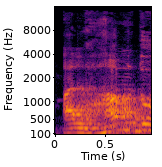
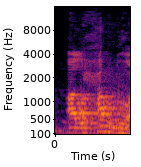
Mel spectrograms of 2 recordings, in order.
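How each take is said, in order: First: الحمد said with a clipped final d, no vowel at the end; الحمد cut short, ending flat on the d; wrong pronunciation. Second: الحمد with a clear short u after the d; correct pronunciation. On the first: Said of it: "یہ غلط ہے". (غلط تلفظ: الحمد آخر میں بغیر اعراب کے) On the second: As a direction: say الحمد as alhamdu, voicing the final vowel. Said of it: "الحمد آنا چاہیے". (صحیح تلفظ: الحمد کے آخر میں پیش کے ساتھ) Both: Shown as a demonstration.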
